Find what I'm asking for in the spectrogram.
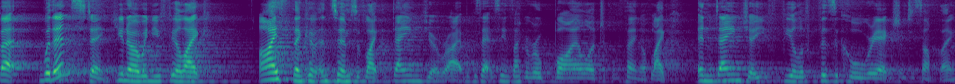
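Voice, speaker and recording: A woman with a New Zealand accent speaks at a fairly quick pace and medium pitch, her intonation lively and her loudness swinging widely, over noticeable background noise. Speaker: comedian. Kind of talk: live comedy podcast panel chat. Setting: stage with audience.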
